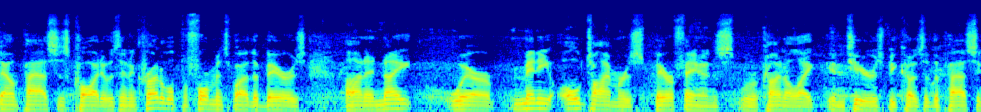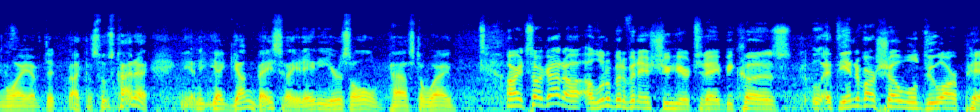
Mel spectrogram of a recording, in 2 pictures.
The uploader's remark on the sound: LIVE at Faith Academy!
